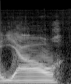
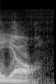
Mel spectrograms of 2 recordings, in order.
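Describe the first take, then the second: First: The word is long and drawn out. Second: The word is said short and quickly. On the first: The speaker calls it wrong. "We don't say y'all" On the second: The speaker calls it right. "We don't drag it out for like an hour"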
